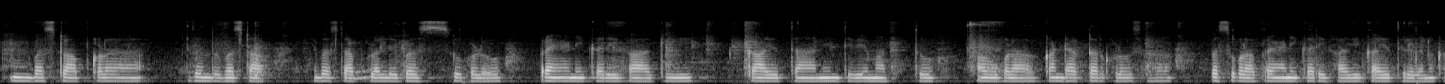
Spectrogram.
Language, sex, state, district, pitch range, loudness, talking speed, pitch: Kannada, female, Karnataka, Bellary, 155-160 Hz, -19 LUFS, 65 wpm, 155 Hz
